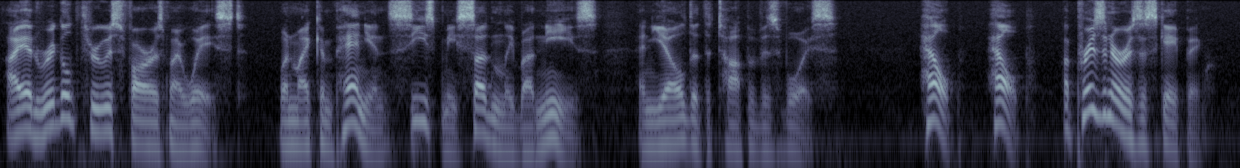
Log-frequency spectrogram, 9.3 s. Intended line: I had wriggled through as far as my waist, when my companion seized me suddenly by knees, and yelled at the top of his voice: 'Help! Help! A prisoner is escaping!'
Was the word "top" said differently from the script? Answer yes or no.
no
